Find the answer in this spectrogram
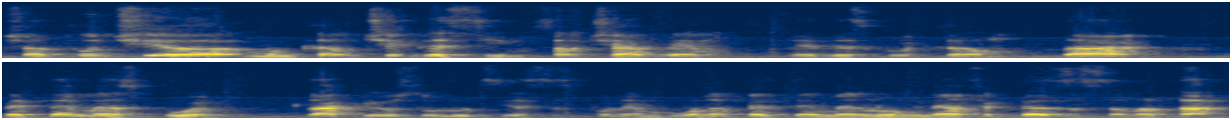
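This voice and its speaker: Noticeable background noise sits under a man's voice. He speaks at a moderate pace with fairly high pitch and lively intonation. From Romania. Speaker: nutrition and change coach. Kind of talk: interview. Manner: halting.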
